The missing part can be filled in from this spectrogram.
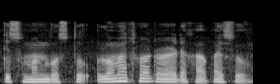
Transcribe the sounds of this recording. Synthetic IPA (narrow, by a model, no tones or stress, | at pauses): kisumanbɔstuʔulɔmɛtʰɔɹdɔɹɛdɛkʰapajsʊ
